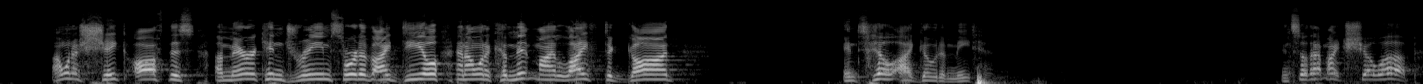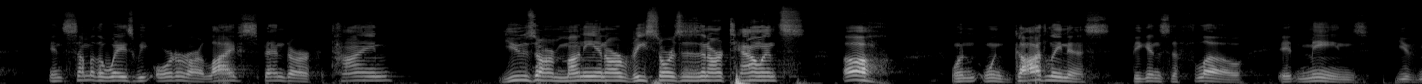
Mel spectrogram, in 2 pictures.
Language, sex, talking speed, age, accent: English, male, 135 wpm, 40-59, American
